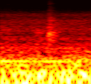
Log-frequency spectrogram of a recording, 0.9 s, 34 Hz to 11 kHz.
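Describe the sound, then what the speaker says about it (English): Steady low engine drone of a MAN ND323F double-deck bus, heard from the top deck, a constant rumble with road noise and no voices. "from the top deck, you can still hear that engine pretty well"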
